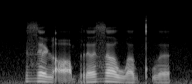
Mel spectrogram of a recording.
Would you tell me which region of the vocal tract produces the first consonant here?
tongue tip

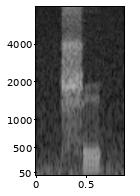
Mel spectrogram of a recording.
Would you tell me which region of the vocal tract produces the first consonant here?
retroflex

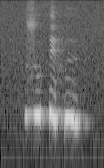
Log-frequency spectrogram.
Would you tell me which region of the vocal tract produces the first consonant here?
tongue tip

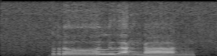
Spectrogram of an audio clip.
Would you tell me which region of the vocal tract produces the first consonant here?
lips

